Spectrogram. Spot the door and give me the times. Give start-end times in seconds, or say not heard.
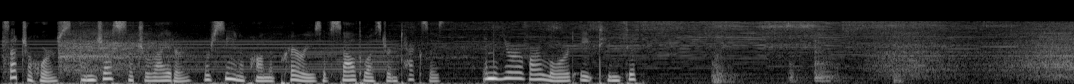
7.1-9.1.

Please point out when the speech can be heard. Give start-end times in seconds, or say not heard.
0.0-6.5.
